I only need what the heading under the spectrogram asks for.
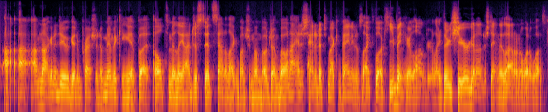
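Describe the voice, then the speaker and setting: A man in his twenties with a fairly low voice and plenty of vocal fry shares personal memories in a casual way. His delivery is halting and reflective, with thoughts that often trail off before he picks them up again. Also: muffled recording. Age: 20s. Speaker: returned missionary recalling his service.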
